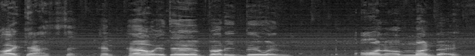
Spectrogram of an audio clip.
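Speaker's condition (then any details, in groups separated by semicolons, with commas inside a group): Cerebral palsy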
